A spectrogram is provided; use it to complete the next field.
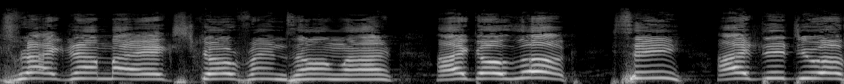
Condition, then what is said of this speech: ALS (motor neuron disease). Tony, how is he easier to understand than Aphrodite?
